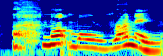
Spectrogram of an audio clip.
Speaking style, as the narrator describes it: mumbled, my poor legs and chest in so much pain

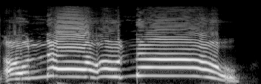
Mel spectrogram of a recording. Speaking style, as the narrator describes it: Her yelling

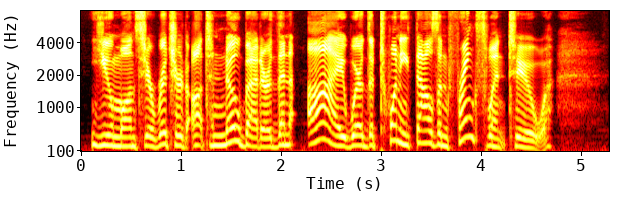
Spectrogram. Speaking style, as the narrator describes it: yelped

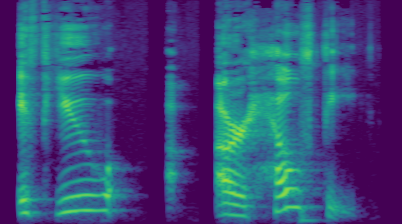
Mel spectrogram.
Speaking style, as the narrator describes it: stammered Luke

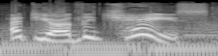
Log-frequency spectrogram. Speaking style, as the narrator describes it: I cried, interested

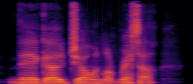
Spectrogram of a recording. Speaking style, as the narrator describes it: Finn grumbled grumpily

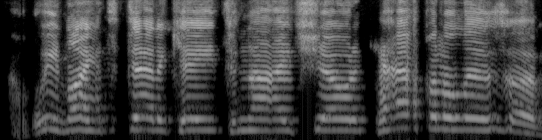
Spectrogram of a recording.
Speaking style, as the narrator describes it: there's a guy, lead singer, is just screaming at the beginning of a set

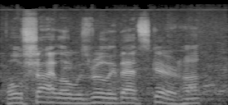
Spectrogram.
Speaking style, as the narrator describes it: Gomez asked Tish in a low voice so others couldn't overhear

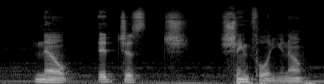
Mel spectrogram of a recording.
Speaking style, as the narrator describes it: he muttered

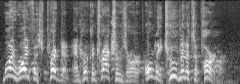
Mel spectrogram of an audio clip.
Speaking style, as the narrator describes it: A blonde man shouts frantically into the phone

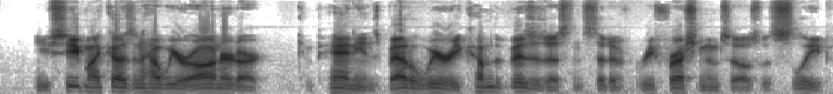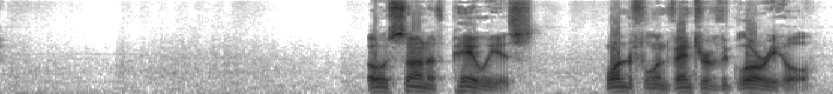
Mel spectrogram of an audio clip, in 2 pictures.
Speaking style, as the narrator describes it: said Patroclus

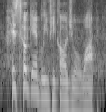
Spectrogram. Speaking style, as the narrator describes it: said, laughing

